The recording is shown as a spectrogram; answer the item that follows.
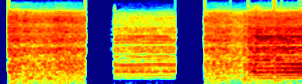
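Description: Short chopped snippets of a freight train at a grade crossing, each cut off abruptly with silent gaps between. The first and last snippets are rumble and rail noise, and the middle one is a steady chord of several notes.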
